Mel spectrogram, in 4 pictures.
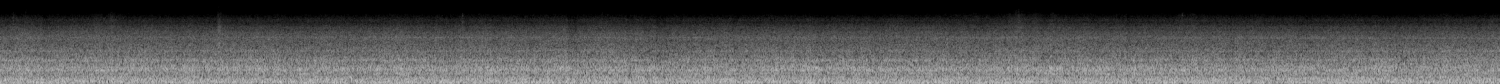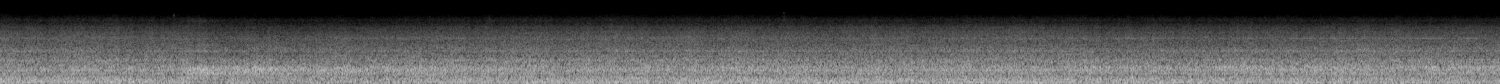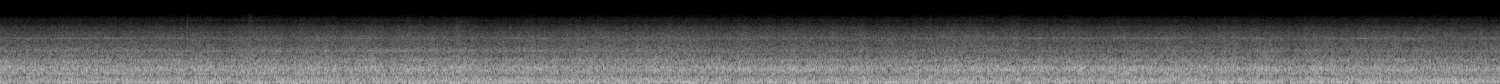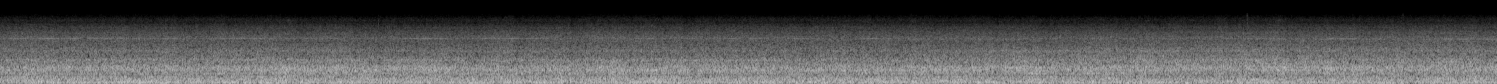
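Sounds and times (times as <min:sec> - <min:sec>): train running rumble and hum: 0:00.0 - 0:59.9.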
